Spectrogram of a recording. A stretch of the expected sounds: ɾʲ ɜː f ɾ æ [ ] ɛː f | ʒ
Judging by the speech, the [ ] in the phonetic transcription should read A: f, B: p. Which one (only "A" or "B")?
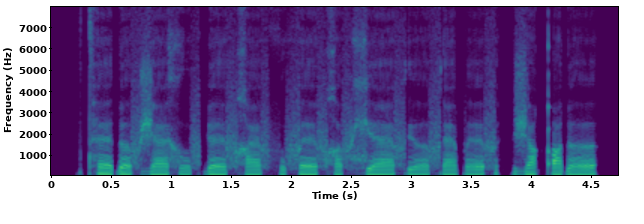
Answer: B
